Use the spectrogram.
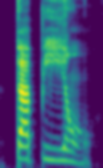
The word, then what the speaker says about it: papillon: French word for butterfly, papillon, which is spelled with two L's making the y sound instead of a y because, French.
